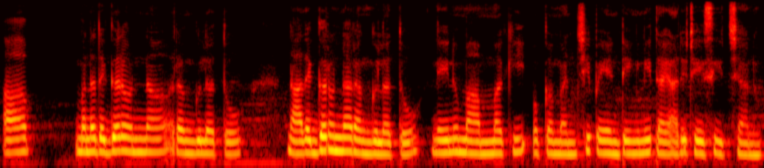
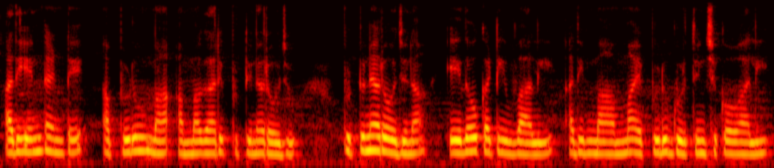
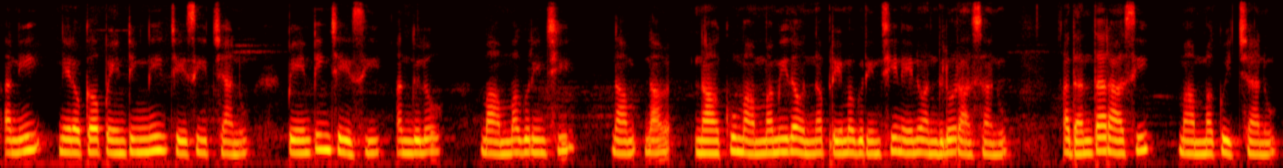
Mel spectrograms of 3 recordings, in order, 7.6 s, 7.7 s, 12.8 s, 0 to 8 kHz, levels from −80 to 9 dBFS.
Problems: none marked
